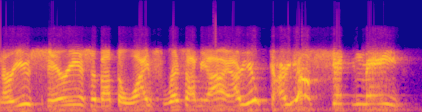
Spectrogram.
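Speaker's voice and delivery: upset, high-pitched, agitated disbelief. Reading out caller names on a broadcast and getting worked up: upset and agitated. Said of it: "I can't really get that upset here".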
